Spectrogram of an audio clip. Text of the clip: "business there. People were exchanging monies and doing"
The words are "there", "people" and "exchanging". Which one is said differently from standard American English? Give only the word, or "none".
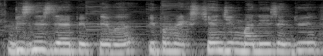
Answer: there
